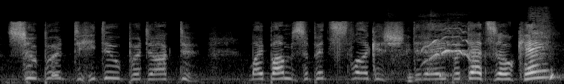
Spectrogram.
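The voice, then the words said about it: Old cartoon grandpa character voice. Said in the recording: “I love your accent. You sound like... Tommy from the Rugrats Grandpa.”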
